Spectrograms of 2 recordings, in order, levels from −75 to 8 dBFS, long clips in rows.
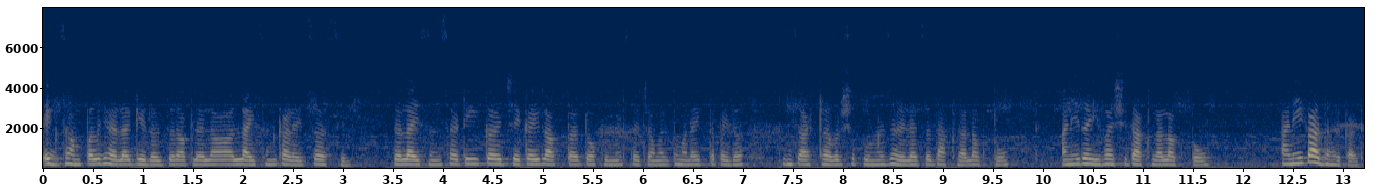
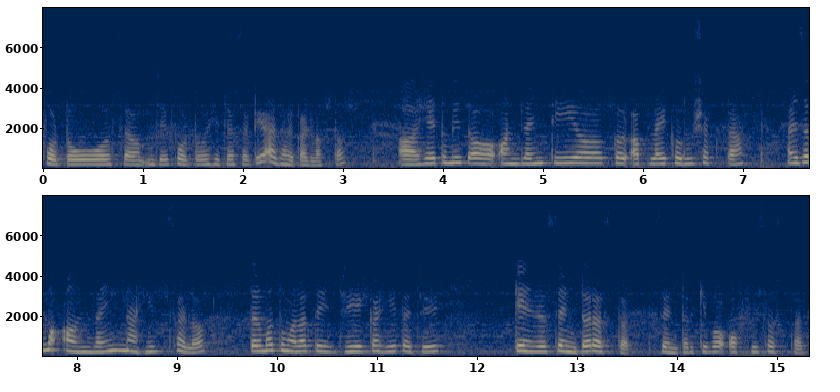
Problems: background sounds at intervals, low volume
